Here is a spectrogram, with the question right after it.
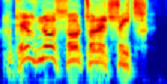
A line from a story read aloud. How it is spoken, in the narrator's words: the old wolf snarled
